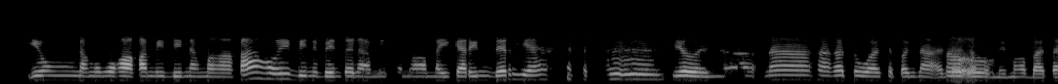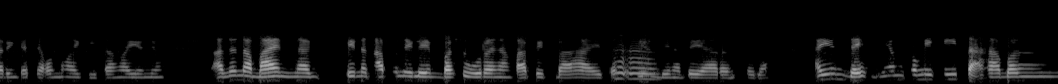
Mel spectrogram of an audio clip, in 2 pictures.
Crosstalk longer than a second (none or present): none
